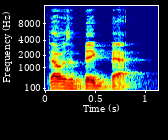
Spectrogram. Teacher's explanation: before a pause that's the place where you're most likely to get glottalization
